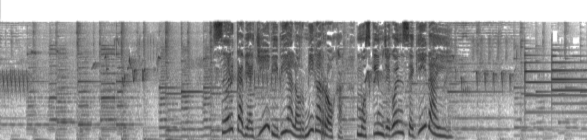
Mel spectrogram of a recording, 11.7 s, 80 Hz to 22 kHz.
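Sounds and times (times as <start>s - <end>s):
light rhythmic music: 0.0s - 11.7s
speech: 4.4s - 9.2s
doorbell ding-dong chime: 10.3s - 11.7s.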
